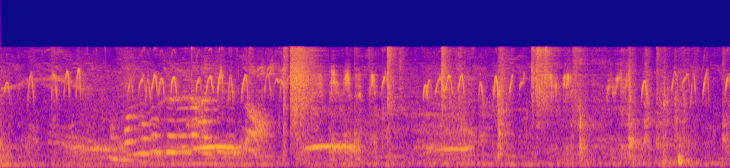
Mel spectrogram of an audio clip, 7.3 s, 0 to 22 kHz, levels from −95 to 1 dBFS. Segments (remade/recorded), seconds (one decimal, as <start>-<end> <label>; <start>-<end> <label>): 0.0-3.1 recorded; 3.1-3.8 remade; 3.8-5.4 recorded; 5.4-6.3 remade; 6.3-7.3 recorded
